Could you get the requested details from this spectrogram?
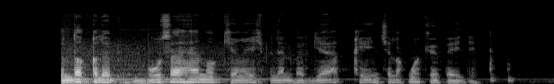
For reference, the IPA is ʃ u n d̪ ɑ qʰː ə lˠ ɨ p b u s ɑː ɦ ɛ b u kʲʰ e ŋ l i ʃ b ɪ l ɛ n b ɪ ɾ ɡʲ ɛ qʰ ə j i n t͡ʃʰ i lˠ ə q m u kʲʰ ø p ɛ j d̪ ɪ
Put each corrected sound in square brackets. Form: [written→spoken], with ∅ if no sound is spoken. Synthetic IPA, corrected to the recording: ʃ u n d̪ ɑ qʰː ə lˠ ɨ p b u s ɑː ɦ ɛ [b→m] u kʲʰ e ŋ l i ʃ b ɪ l ɛ n b ɪ ɾ ɡʲ ɛ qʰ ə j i n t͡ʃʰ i lˠ ə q m u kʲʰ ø p ɛ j d̪ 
